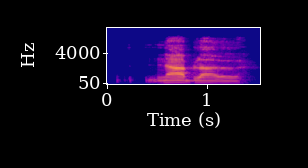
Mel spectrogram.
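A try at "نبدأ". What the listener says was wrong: Nabda'u. This is a dal. It's a little big, but it's a dal.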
